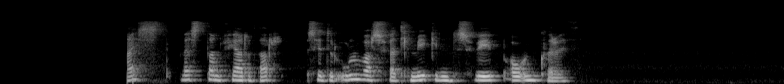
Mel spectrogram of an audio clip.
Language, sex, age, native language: Icelandic, female, 40-49, Icelandic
